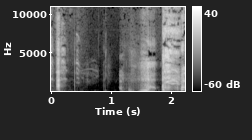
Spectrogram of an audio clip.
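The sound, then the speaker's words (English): A harsh coughing fit: one sharp cough, a short pause, then a cluster of rougher, throaty coughs building in loudness, with no talking. “I've done well not to cough so far.”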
